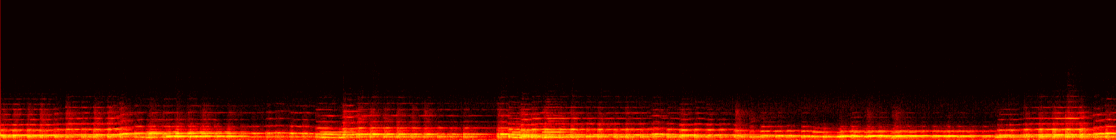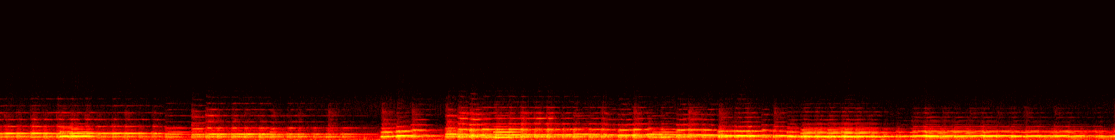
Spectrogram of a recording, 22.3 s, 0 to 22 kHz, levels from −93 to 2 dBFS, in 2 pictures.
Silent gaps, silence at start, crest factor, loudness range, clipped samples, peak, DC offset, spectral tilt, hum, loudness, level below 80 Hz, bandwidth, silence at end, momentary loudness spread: none; 0 s; 18 dB; 4 LU; under 0.1%; -10 dBFS; under 0.1%; -6.5 dB/octave; none; -27 LUFS; -52 dBFS; 6 kHz; 0 s; 9 LU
